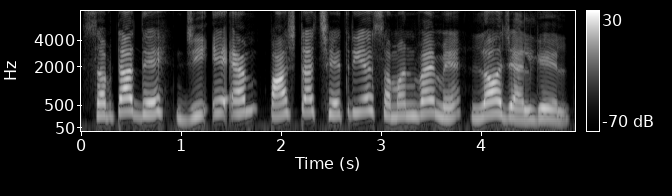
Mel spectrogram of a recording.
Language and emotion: Maithili, neutral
